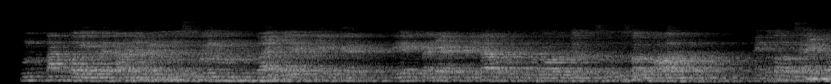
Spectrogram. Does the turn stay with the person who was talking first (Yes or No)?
Yes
